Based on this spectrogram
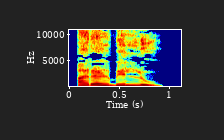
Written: ಅರಳ್ಬಿಲ್ಲು

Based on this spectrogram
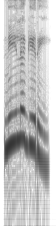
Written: ನಾಲಿಕೇರ

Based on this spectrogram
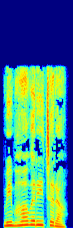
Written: ವಿಭಾವರೀಚರ

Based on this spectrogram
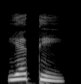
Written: ಯುತಿ

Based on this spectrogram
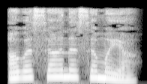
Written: ಅವಸಾನಸಮಯ

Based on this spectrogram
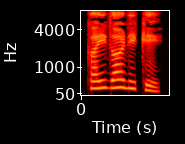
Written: ಕೈಗಡಿಕ

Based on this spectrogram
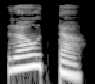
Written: ರಾಉತ್ತ

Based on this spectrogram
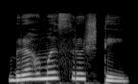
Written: ಬ್ರಹ್ಮಸೃಷ್ಟಿ

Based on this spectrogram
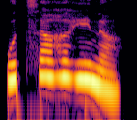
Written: ಉತ್ಸಾಹಹೀನೆ

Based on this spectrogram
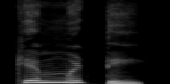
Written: ಕೆಮ್ಮಟ್ಟಿ

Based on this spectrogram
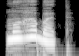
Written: ಮೊಹಬತ್

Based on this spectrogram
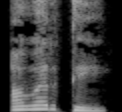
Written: ಅವಿರೋಧ

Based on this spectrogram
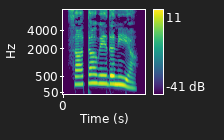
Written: ಸಾತವೇದನೀಯ

